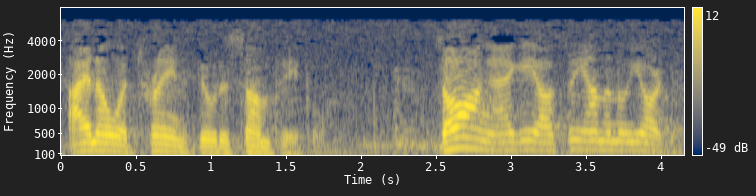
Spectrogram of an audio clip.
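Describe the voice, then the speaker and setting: A man's voice: on the high side, lively intonation, fairly quick, lightly acted. Casting: male actor for brash, insistent ex-lover with glib patter, 1950s radio play, reverberant and faintly noisy. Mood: sardonic. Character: brash, teasing male photographer and old flame. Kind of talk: 1950s radio drama acting. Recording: dull, reverberant, noisy old radio broadcast.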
